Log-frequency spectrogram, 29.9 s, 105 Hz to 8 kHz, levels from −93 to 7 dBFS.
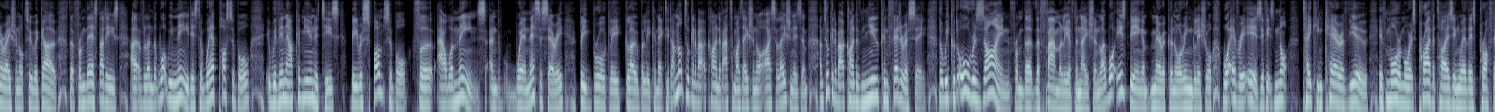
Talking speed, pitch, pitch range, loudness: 185 wpm, 140 Hz, 125-160 Hz, -21 LUFS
